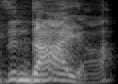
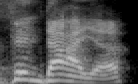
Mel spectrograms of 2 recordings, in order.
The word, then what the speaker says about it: Zendaya: say Beyonce like dummies you hear her name Zendaya oh I hate that Zendaya it's literally Zay z-e-n-d-a-y what do you get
